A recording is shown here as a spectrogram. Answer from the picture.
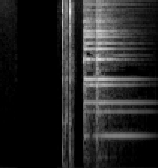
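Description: A quick click, then a single bell ding that rings out and fades over about a second: a notification-bell sound effect.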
